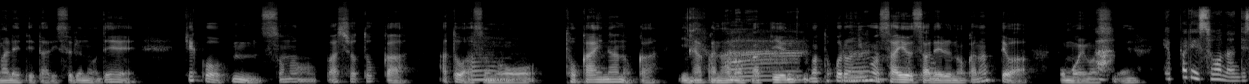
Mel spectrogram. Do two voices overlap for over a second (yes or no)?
yes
